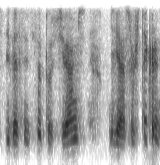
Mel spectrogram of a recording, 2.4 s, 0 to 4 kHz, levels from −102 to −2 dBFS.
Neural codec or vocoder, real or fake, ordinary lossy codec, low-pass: codec, 16 kHz, 8 kbps, FreqCodec, smaller model; fake; AAC, 24 kbps; 3.6 kHz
